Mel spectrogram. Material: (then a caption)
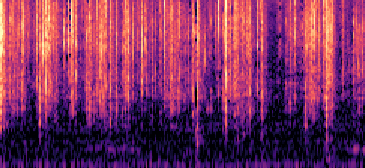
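Thin plastic. A hand-sized bundle of straws in clear plastic wrappers is squeezed and crinkled with the fingers. The result is quiet, dense, bright crinkling with rapid crackles and almost no low end, each crackle dying away almost instantly.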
